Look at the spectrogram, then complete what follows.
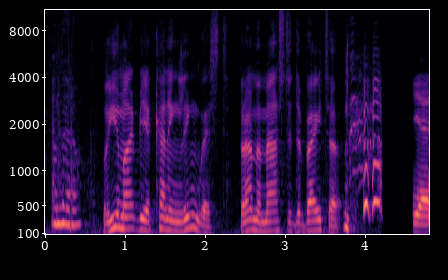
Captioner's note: laughs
